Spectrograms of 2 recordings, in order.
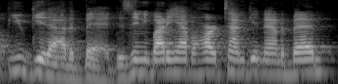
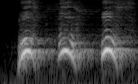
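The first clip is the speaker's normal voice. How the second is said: high, loud playful woofs; dog barking; 10 dB louder than usual. Shown as a demonstration. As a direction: bark like a puppy. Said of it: "What about a dog?".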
